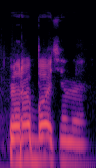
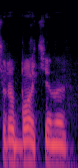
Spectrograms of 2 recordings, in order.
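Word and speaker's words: Роботине: Robotina. Thank you. I hope that the people understood, but it's Robotina.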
